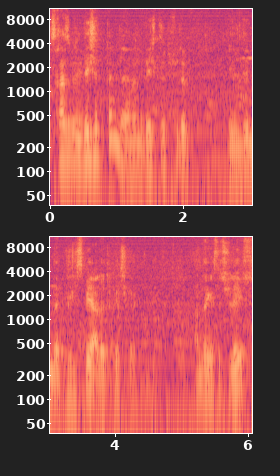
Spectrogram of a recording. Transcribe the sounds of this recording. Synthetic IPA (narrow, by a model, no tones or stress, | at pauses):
sqɑzbiɪɾilʲeʃ̬et̪ʰːæmd̪aananilʲeʃt̪ːɪɾipsyjlʲep̚ | elʲd̪imund̪ajbilʲɡʲispejalˠøt̪ʰy̥pkʰʲet̪ʰiʃkʰeɾek̚ʲt̪ | and̪ajkʲʰesesyjlʲejyz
